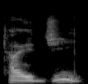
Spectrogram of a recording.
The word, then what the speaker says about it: Tai Chi: In Mandarin, it's a J sound, J, Tai Chi, G, like that. But for some reason in English, we use the old Wade Giles spelling CH to make a J sound.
